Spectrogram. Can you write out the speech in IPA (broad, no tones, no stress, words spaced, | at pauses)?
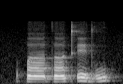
pãːtãkʼed̪u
